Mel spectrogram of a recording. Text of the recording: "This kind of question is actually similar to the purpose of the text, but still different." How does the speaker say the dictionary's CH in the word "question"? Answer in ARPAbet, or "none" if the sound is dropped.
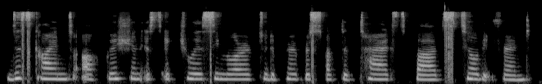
SH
